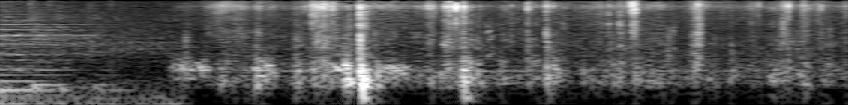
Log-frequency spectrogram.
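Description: Background music fading out, then rustling and crinkling of newspaper bedding in a wooden whelping box, with scattered sharp clicks and taps.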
